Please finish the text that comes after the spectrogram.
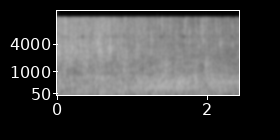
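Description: Soaking water poured off sliced potatoes into a sink, a steady moderate splashing stream of running water heard alone and close.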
